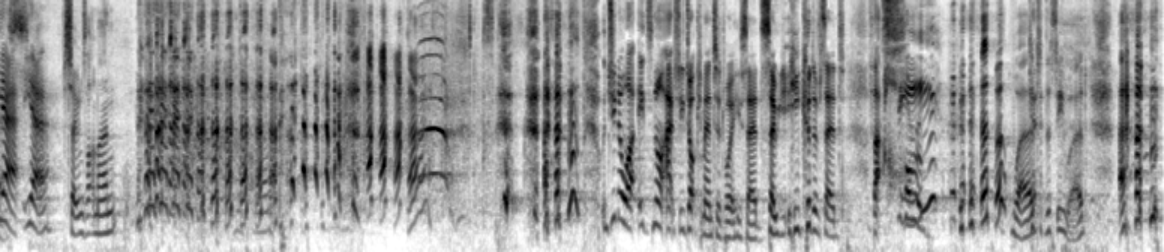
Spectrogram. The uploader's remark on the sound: We're back in Edinburgh for another fantastic episode of DWSC from their amazing sell-out run at the Fringe! Today's packed audience were in for a treat. We then hear from a member of the audience.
